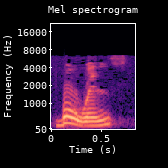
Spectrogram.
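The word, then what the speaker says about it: Bauwens: Y ahí cita un autor inglés, que es Michael Bowens, que se escribe Bowens, B larga A-U-W-E-N-S, Bowens.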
